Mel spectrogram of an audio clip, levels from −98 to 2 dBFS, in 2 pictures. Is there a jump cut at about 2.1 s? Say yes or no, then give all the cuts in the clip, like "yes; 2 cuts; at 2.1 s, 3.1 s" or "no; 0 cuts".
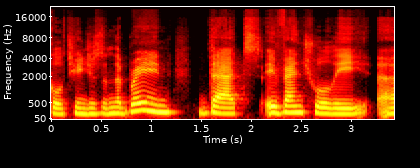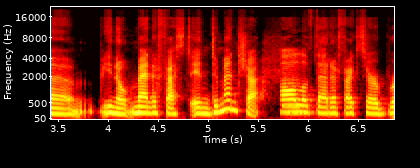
yes; 2 cuts; at 2.1 s, 5.7 s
